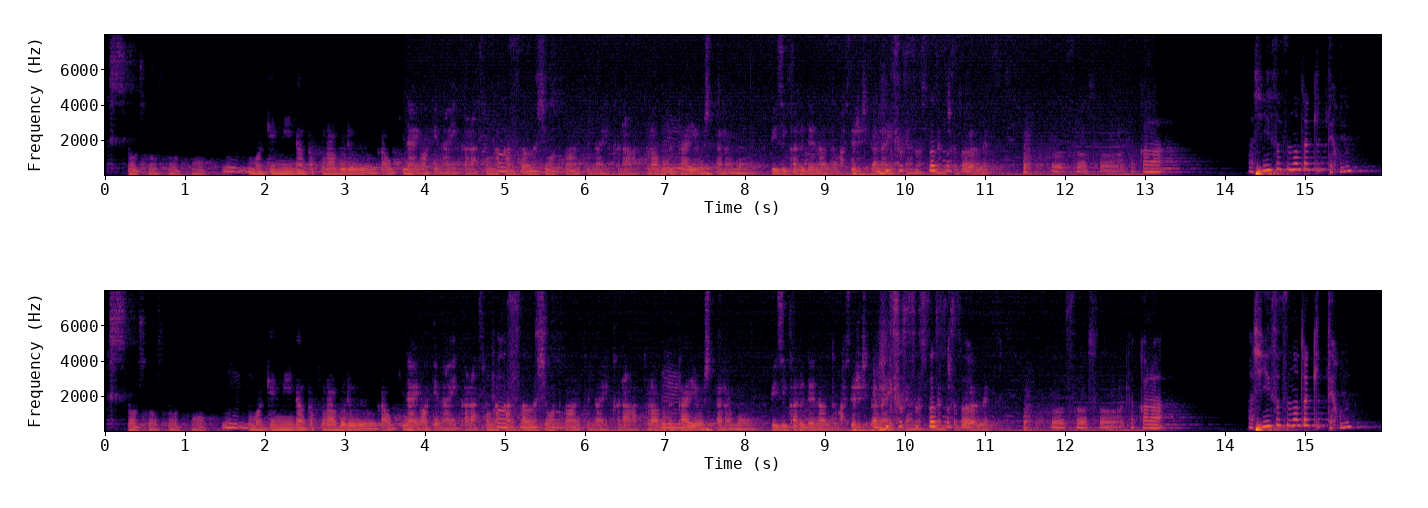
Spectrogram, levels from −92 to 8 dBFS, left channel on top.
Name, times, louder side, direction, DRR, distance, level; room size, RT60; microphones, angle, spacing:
voice 1, 0.1-1.2 1.8-10.5 10.7-11.1, right 1 dB, 25° right, -3 dB, 2.4 m, -39 dB
voice 2, 1.4-2.0 4.9-5.8 6.9-7.4 9.6-10.0 10.3-10.4 10.7-10.9 11.8-13.2 14.3-15.6, right 2 dB, 80° right, 9 dB, 0.8 m, -35 dB
sound 1, 3.7-13.1, equal, 55° left, 1.9 m, -49 dB
27.0 x 25.5 x 5.0 m, 1.2 s
head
